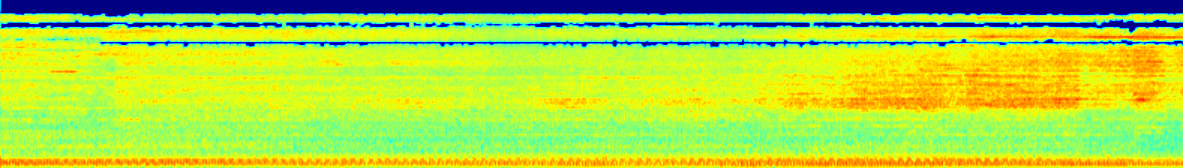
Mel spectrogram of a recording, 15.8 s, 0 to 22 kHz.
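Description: BNSF GE ES44C4 diesel locomotives passing and drawing away, with a steady, deep engine rumble, as a long string of coal hopper cars rolls by. Wheel-on-rail noise grows louder in the second half.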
